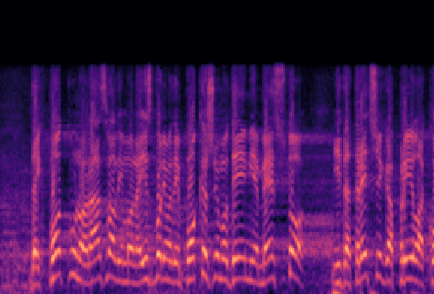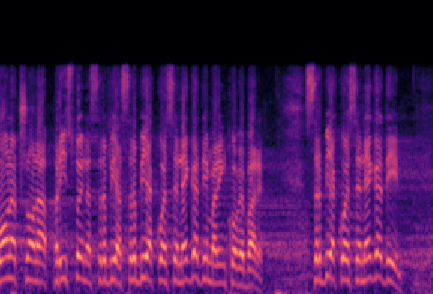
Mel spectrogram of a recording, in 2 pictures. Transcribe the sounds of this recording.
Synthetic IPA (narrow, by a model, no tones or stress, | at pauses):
d̪aixpo̞t̪̚puno̞ɾazʋalimo̞naizbo̞ɾimad̪aimpo̞kaːʒemo̞d̪emje̞me̞st̪o̞ | id̪at̪ɾet͡ɕe̞ɡapɾiːlˠako̞nat͡ʃnonapɾist̪o̞jnasr̩bijasr̩bijako̞jase̞ne̞ɡad̪imaɾiŋkoʋebaɾem | sr̩bijako̞jase̞neɡad̪i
